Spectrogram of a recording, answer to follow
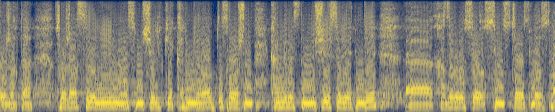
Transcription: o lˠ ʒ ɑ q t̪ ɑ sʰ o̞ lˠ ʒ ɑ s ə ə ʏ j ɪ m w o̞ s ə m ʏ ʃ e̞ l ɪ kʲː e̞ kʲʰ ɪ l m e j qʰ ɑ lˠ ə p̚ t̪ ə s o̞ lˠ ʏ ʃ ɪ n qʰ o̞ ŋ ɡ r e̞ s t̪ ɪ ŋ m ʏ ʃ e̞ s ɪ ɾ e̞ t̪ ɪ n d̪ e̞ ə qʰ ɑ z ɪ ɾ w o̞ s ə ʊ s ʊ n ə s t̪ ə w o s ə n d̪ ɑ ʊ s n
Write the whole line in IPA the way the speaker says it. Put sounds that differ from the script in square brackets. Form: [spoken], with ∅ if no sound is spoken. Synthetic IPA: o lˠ ʒ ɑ q t̪ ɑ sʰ o̞ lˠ ʒ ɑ s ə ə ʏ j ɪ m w o̞ s ə m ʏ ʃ e̞ l ɪ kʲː e̞ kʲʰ ɪ [ɾ] m e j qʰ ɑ lˠ ə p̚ t̪ ə s o̞ lˠ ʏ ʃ ɪ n [kʰ] o̞ ŋ ɡ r e̞ s t̪ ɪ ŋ m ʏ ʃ e̞ s ɪ ɾ e̞ t̪ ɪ n d̪ e̞ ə qʰ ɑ z ɪ ɾ w o̞ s ə ʊ s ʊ n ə s t̪ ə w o s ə n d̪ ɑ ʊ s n

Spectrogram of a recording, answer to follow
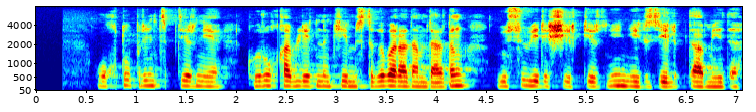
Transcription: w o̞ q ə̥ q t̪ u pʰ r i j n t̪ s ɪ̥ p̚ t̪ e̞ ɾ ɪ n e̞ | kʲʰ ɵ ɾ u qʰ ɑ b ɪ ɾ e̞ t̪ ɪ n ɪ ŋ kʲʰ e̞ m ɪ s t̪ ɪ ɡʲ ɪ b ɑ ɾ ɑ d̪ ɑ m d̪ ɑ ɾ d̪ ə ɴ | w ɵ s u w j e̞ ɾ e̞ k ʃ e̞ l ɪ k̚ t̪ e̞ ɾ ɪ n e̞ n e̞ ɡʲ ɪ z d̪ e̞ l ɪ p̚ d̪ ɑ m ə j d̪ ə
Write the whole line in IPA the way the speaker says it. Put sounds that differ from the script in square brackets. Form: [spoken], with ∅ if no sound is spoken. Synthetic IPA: w o̞ q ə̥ [∅] t̪ u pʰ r i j n t̪ s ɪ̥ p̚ t̪ e̞ ɾ ɪ n e̞ | kʲʰ ɵ ɾ u qʰ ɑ b ɪ [l] e̞ t̪ ɪ n ɪ ŋ kʲʰ e̞ m ɪ s t̪ ɪ ɡʲ ɪ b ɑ ɾ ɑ d̪ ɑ m d̪ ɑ ɾ d̪ ə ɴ | w ɵ s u w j e̞ ɾ e̞ k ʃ e̞ l ɪ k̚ t̪ e̞ ɾ ɪ n e̞ n e̞ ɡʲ ɪ z d̪ e̞ l ɪ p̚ d̪ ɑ m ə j d̪ ə

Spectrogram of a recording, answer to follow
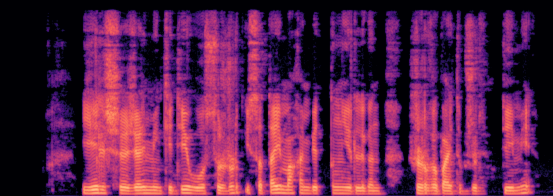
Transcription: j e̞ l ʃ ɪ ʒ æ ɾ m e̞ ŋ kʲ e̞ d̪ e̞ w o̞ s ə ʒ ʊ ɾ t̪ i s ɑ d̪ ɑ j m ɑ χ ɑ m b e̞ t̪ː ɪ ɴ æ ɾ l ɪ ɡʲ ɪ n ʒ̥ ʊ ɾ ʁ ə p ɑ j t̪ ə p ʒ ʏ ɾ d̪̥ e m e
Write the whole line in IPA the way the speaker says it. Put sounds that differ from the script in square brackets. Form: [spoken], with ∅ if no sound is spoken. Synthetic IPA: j e̞ l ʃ ɪ ʒ æ ɾ m e̞ ŋ kʲ e̞ d̪ e̞ w o̞ s ə ʒ ʊ ɾ t̪ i s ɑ [t̪] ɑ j m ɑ χ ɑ m b e̞ t̪ː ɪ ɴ [e] ɾ l ɪ ɡʲ ɪ n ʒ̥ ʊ ɾ ʁ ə p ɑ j t̪ ə p ʒ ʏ ɾ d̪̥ e m e

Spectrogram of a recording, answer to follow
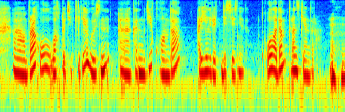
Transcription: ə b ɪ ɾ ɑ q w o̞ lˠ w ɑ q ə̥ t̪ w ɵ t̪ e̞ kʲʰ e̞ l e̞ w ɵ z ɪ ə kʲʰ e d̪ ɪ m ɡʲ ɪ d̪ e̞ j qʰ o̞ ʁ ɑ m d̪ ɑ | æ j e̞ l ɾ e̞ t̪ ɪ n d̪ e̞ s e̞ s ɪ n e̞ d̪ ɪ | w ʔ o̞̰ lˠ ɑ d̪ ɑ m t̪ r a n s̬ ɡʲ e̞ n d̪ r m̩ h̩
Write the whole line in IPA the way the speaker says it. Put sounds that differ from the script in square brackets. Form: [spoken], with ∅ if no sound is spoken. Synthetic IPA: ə b ɪ ɾ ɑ q w o̞ lˠ w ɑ q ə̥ t̪ w ɵ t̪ e̞ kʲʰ e̞ l e̞ w ɵ z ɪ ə kʲʰ [æ] d̪ ɪ m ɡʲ ɪ d̪ e̞ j qʰ o̞ ʁ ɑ m d̪ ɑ | æ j e̞ l ɾ e̞ t̪ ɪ n d̪ e̞ s e̞ [z] ɪ n e̞ d̪ ɪ | w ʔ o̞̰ lˠ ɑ d̪ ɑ m t̪ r a n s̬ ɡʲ e̞ n d̪ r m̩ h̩

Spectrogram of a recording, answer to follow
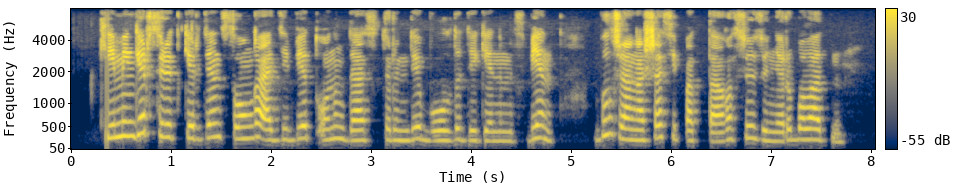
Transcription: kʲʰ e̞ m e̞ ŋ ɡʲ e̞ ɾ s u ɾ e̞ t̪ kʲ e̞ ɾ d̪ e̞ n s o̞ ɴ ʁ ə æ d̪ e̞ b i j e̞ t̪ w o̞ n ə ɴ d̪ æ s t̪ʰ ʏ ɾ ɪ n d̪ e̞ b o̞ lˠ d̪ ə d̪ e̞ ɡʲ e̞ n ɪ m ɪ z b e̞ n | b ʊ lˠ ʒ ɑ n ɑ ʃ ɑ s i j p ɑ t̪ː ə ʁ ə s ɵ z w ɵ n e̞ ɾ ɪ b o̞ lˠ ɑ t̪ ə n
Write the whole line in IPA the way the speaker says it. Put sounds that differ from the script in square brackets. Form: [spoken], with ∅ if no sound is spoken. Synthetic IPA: kʲʰ e̞ m e̞ ŋ ɡʲ e̞ ɾ s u ɾ e̞ t̪ kʲ e̞ ɾ d̪ e̞ n s o̞ ɴ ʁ ə æ d̪ e̞ b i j e̞ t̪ w o̞ n ə ɴ d̪ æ s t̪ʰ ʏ ɾ ɪ n d̪ e̞ b o̞ lˠ d̪ ə d̪ e̞ ɡʲ e̞ n ɪ m ɪ z b e̞ n | b ʊ lˠ ʒ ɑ [ɴ] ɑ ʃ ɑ s i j p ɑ t̪ː [ɑ] ʁ ə s ɵ z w ɵ n e̞ ɾ ɪ b o̞ lˠ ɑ t̪ ə n

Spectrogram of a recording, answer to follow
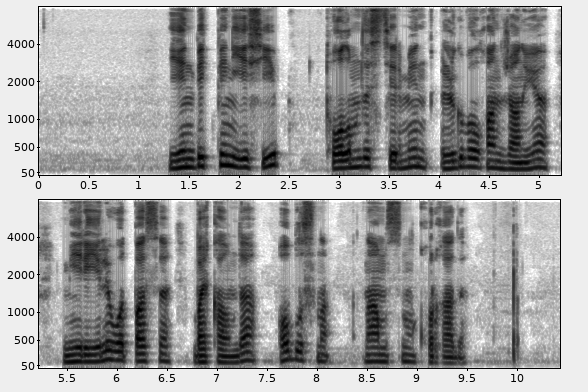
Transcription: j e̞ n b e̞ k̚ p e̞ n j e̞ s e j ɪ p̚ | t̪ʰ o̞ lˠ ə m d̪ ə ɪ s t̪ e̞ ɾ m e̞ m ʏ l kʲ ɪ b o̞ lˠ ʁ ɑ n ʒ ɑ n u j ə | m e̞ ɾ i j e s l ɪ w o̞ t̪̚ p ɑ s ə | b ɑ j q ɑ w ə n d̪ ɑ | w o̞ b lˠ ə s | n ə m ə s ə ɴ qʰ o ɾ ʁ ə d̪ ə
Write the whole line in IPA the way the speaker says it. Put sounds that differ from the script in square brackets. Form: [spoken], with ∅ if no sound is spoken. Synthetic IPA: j e̞ n b e̞ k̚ p e̞ n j e̞ s e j ɪ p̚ | t̪ʰ o̞ lˠ ə m d̪ ə ɪ s t̪ e̞ ɾ m e̞ [n] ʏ l [ɡʲ] ɪ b o̞ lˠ ʁ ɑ n ʒ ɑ n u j [ɑ] | m e̞ ɾ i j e [∅] l ɪ w o̞ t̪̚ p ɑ s ə | b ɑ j q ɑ w ə n d̪ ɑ | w o̞ b lˠ ə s | n [ɑ] m ə s ə ɴ qʰ o ɾ ʁ [ɑ] d̪ ə

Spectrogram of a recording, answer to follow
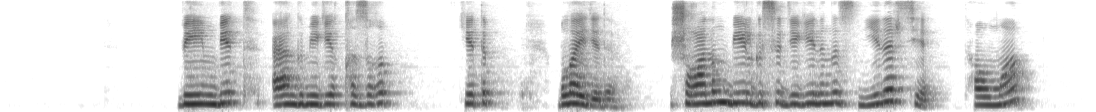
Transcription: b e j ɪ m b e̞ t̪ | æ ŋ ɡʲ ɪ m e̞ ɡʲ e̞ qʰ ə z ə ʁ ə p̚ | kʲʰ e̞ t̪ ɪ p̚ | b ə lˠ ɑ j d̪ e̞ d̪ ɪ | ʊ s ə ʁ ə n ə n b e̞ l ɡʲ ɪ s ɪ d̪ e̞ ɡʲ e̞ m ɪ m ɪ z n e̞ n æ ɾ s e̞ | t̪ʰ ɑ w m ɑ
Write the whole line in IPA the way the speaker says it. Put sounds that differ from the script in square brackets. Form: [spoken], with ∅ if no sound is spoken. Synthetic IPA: b e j ɪ m b e̞ t̪ | æ ŋ ɡʲ ɪ m e̞ ɡʲ e̞ qʰ ə z ə ʁ ə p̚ | kʲʰ e̞ t̪ ɪ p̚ | b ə lˠ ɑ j d̪ e̞ d̪ ɪ | ʊ [ʃ] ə ʁ [ɑ] n ə [ɴ] b e̞ l ɡʲ ɪ s ɪ d̪ e̞ ɡʲ e̞ [n] ɪ [ŋ] ɪ z n e̞ n æ ɾ s e̞ | t̪ʰ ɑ w m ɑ

